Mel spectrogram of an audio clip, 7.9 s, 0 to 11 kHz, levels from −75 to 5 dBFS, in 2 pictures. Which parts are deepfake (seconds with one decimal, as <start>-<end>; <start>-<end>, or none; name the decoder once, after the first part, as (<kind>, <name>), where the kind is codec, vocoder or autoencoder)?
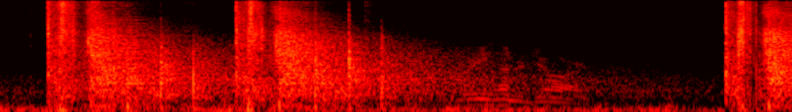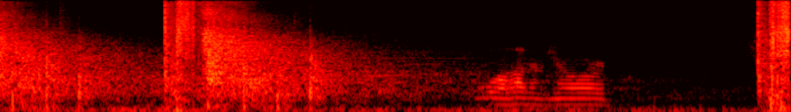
0.0-1.0 (codec, SNAC); 5.7-7.9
